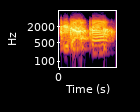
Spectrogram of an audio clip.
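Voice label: "Gudauta", English, ATC callsign; DCS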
